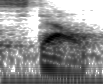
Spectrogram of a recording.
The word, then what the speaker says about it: Stauch: I know I've been saying her name wrong, and I've heard so many different variations of it, but we're going to go with Stauch.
